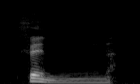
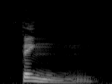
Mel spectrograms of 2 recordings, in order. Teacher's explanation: the back of your tongue touches the top of your mouth to make a block the air goes through your nose but there's no release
